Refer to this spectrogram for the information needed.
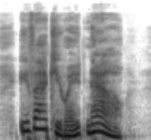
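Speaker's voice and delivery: polite recorded-announcement woman's voice. Retelling a carbon monoxide alarm's warning: imitating the DMV voice lady. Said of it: "it sounded like the D M V voice lady".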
